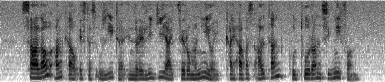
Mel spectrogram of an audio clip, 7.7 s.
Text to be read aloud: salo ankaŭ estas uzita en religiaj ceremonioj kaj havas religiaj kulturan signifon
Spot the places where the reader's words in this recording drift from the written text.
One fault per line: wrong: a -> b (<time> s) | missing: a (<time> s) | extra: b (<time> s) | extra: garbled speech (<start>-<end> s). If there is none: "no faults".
wrong: religiaj -> altan (5.2 s)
